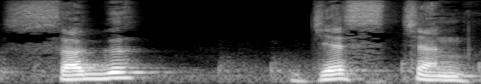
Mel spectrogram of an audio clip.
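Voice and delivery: "سگ جس چن" with a stop after the G; broken up. Shown as a demonstration. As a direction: say "سگ جس چن" in separate pieces. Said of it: "مزید توڑ دیتے ہیں". ("سگ جس چن" توڑ توڑ کر)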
